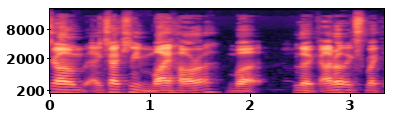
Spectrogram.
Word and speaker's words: Maehara: It's actually Maehara, but look, I don't expect anyone to get it correct.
